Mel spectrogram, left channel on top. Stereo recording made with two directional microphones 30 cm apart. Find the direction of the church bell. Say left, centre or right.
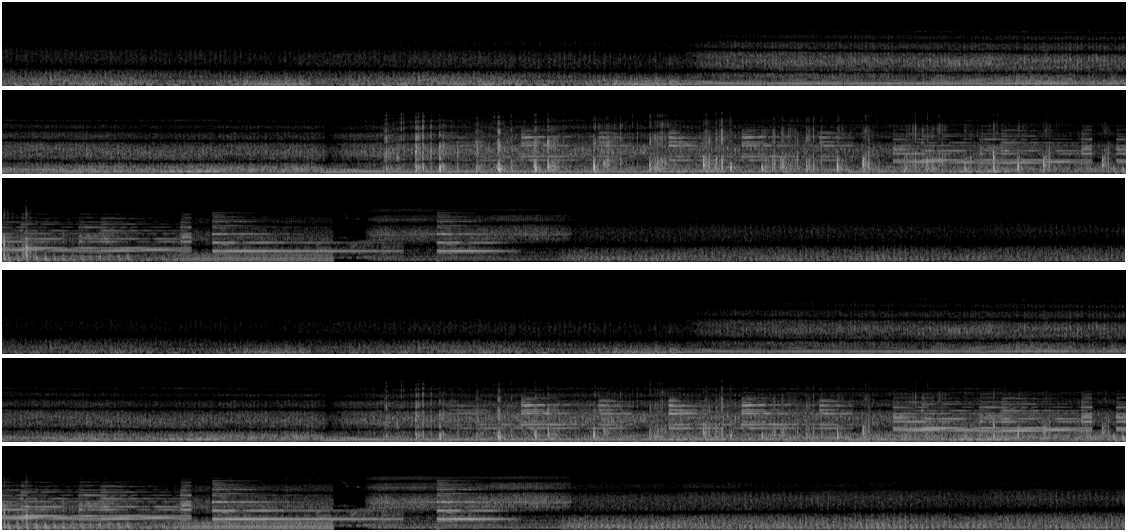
right.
